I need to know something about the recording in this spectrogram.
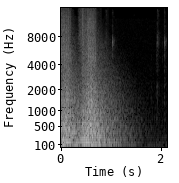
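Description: ProjectSAM Pandora's sampled full orchestra playing one short, dense cluster chord: a sudden loud hit that dies away over about a second and a half.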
